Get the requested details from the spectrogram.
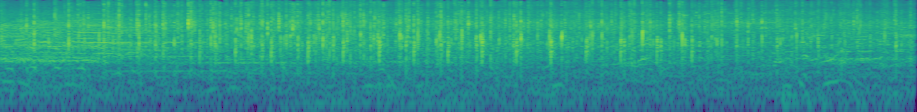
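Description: Wooden hand clappers clack in quick rhythm.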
